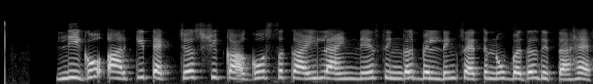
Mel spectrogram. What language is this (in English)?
Punjabi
